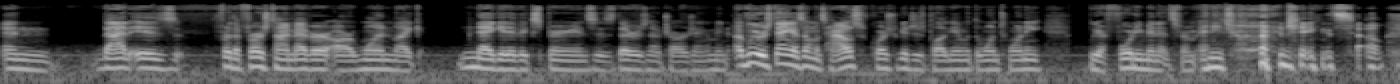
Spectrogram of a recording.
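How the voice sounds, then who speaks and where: The sound is dry with no echo as a man speaks at a moderate pace. His loudness swings widely, and his pitch variation is ordinary. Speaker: channel co-host. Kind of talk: casual vlog chat. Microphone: phone near.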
